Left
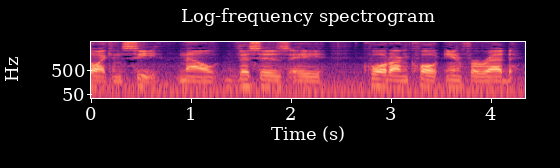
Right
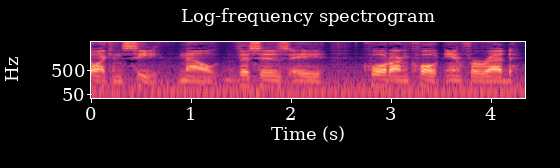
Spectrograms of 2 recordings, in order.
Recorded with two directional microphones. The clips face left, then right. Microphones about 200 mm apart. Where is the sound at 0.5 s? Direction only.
5° right (ahead or behind).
